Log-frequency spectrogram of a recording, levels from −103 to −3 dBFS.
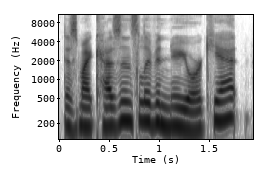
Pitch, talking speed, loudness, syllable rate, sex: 190 Hz, 245 wpm, -17 LUFS, 5.0 syllables/s, female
